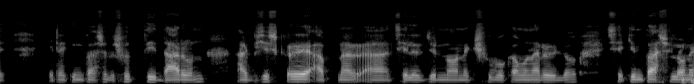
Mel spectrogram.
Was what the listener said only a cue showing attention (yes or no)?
yes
